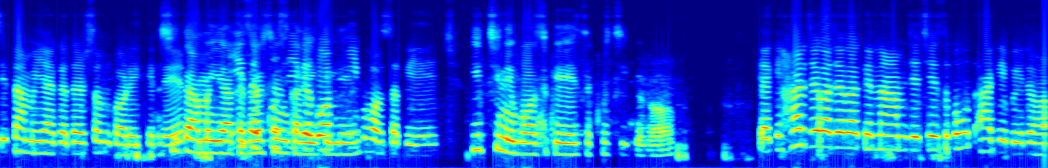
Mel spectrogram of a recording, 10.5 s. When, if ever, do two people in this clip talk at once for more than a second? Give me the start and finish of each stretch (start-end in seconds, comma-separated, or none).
1.7-3.6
